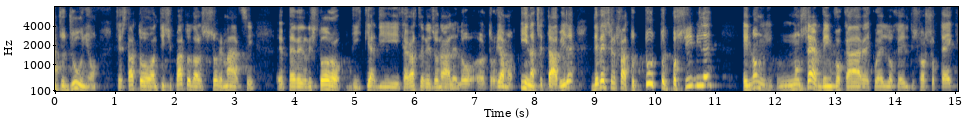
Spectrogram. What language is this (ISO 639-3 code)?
ita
